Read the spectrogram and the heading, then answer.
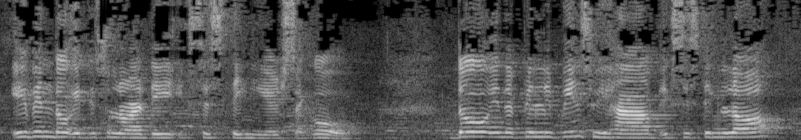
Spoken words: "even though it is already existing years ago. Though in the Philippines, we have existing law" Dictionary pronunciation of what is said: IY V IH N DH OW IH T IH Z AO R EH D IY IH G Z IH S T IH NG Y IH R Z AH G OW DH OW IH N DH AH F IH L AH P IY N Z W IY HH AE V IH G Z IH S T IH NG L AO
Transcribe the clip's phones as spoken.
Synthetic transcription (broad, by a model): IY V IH N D OW IH T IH S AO L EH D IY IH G S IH S T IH NG Y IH R S AH G OW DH OW IH N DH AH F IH L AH P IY N S W IY HH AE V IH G S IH S T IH NG L AO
